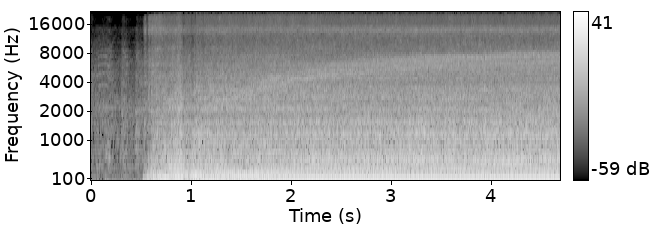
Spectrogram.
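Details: Turbocharged new-generation Subaru BRZ, first cold start after two-day turbo kit install with oil cooler and full-weld charge pipe: starter catches quickly into a steady, even low idle, no misses or knocks; clean, healthy cold start.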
